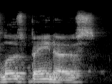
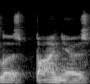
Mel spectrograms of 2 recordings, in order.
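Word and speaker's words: Los Baños: And then it was Los Banos, which you could also say is Los Banos, but that's not the correct way to say it.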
